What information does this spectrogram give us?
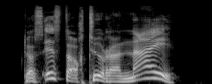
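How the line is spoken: Shouting with foreign accent. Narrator (German): riefen gut französisch, obwohl mit einem fremden Akzent

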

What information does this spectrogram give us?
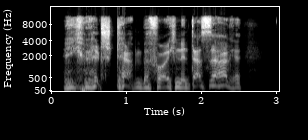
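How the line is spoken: Groaning. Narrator (German): stöhnte Lacey

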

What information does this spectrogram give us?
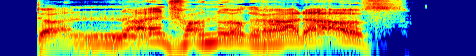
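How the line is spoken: Shouting. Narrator (German): schrie der Kapitän

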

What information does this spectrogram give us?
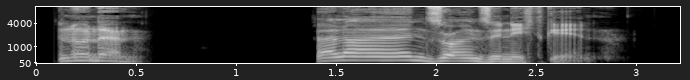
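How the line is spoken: Captain calling, deeply moved. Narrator (German): rief der Kapitän, der sich der Rührung nicht erwehren konnte

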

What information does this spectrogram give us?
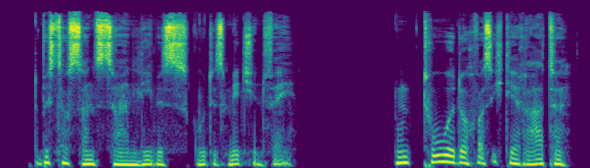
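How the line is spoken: Very gentle voice. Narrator (German): sagte mit seiner sanftesten Stimme

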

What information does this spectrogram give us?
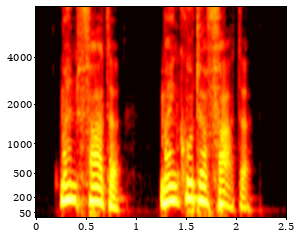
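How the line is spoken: Familiar voice calling out. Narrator (German): eine wohlbekannte Stimme rief hinter ihm

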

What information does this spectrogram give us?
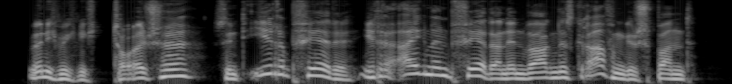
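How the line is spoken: Exclaiming. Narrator (German): rief Debray

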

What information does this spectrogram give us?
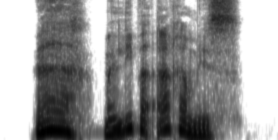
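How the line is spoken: Deep sigh. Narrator (German): sagte D'Artagnan tief seufzend

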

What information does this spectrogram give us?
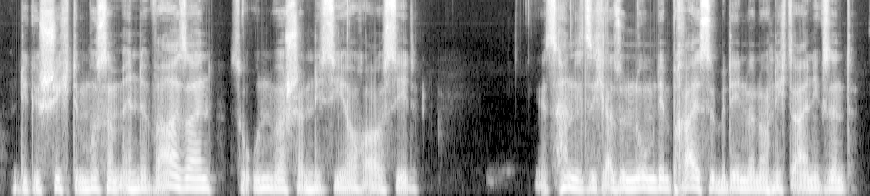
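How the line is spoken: Jeweler murmuring. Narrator (German): murmelte der Juwelier

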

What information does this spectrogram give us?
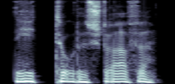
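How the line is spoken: Dull, hollow voices. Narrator (German): antworteten die beiden Musketiere mit dumpfer Stimme

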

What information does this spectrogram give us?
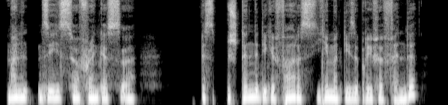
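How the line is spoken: Stammering. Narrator (German): stammelte sie

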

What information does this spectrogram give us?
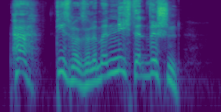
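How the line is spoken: Shout. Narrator (German): schrie D'Artagnan

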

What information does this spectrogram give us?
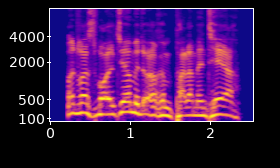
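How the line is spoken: Called out. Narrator (German): rief

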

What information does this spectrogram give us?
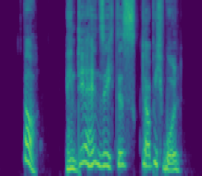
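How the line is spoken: Calling out, laughing brightly. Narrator (German): rief Passepartout und lachte noch heller

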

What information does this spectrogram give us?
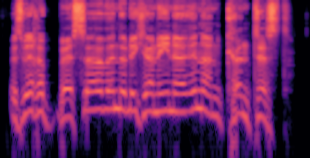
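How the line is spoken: Threatening and loud. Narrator (German): sagte er dann, und seine Stimme wurde drohend und laut

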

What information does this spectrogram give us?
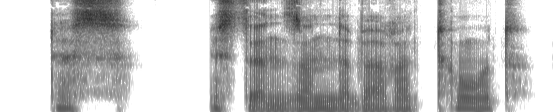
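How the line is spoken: Said quietly. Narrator (German): sagte er leise, als er fühlte, dass das Wasser sein Kinn berührte

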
